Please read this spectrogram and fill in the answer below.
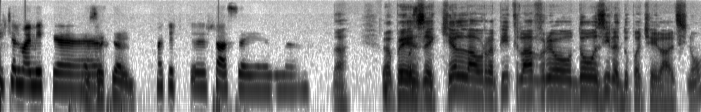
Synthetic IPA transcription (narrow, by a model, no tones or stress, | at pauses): lt͡ʃelmajmikezekʲel | at͡ʃetʲʃaseɨn | d̪a | peːzekʲe̞lːawrəpit̪lavɾeod̪o̞wəzile̞d̪upət͡ʃe̞jla̰lt̪sʲnu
